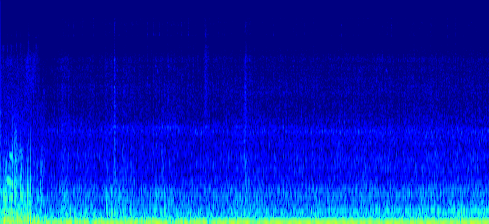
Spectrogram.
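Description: Tyres roll over an asphalt road.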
